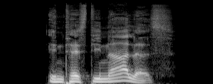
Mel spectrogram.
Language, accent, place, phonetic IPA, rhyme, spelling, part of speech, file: German, Germany, Berlin, [ɪntɛstiˈnaːləs], -aːləs, intestinales, adjective, De-intestinales.ogg
- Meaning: strong/mixed nominative/accusative neuter singular of intestinal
